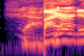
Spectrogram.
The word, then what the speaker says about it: Bayern: Bayern is the correct pronunciation. – I can say that because I just had the rep, and we just did a tap takeover with them, and every time I say it wrong, they pretty much smack you on the knuckles, and they say, it's Bayern. It's not Bayern, it's Bayern. And you're like, okay, fine, it's Bayern.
